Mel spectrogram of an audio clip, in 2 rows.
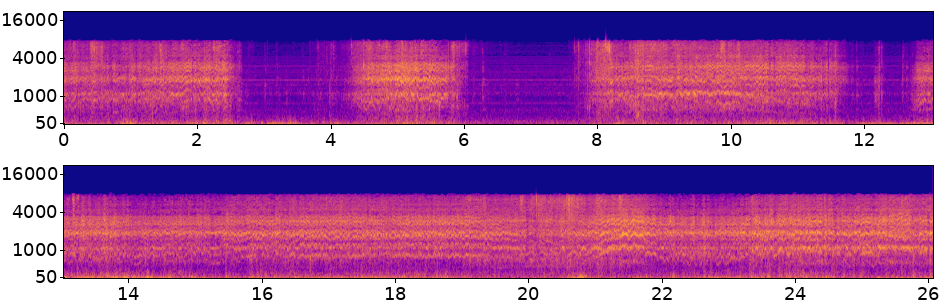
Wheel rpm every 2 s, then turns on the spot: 80, 40, 50, 10, 100, 80, 40, 80, 100, 100, 110, 90, 140.
none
